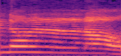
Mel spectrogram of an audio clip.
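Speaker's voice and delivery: imitating the boy loudly denying it; boy protesting. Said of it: "And he's like".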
